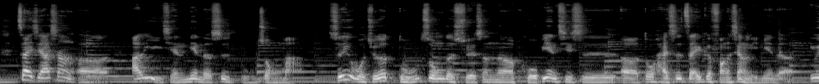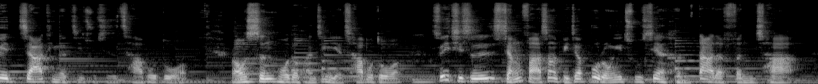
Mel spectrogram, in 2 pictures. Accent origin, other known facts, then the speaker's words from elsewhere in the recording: Malaysia; moved away as an adult; also born or lived in Taiwan; 我作为马来西亚人的自我认同，甚至作为读中生的一个自我认同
